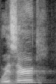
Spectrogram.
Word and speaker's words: Uizard: So yeah, the product we've been building is called Uizard. And to take the awkward first thing first, is pronounced wizard, but it's spelled with a U.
